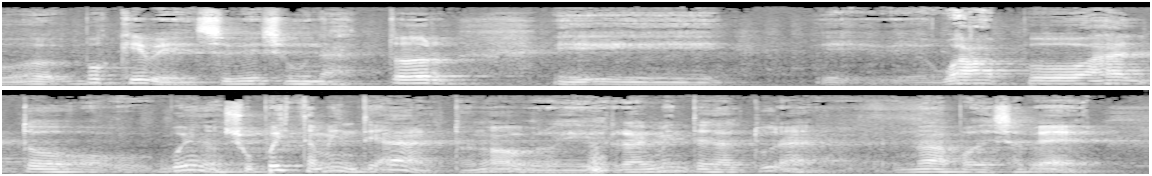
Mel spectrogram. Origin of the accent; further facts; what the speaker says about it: Argentina; yo como buen argentino, aparte de apasionarme el tango y el fútbol, también soy religioso.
